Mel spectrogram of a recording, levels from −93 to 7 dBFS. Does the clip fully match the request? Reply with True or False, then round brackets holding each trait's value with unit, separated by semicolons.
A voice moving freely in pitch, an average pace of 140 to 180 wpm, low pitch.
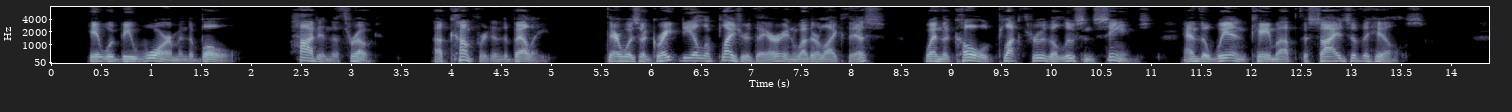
False (5.7 semitones; 190 wpm; 110 Hz)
